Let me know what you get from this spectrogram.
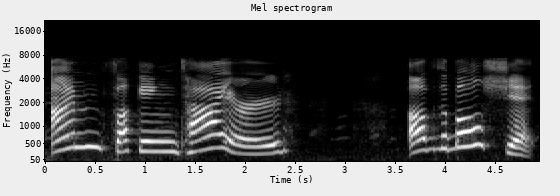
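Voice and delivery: a real, drawn-out fed-up cry; fed-up outburst. Real, not acted. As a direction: spit it out, sick of it all. Climax of angry rant.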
